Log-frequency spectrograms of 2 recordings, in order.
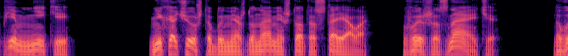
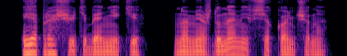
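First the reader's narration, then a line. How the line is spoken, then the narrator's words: Soft. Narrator (Russian): мягко сказала она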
